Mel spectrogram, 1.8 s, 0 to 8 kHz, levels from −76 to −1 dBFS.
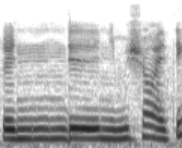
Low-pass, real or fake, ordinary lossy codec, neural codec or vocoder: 7.2 kHz; fake; AAC, 48 kbps; vocoder, 44.1 kHz, 80 mel bands, Vocos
